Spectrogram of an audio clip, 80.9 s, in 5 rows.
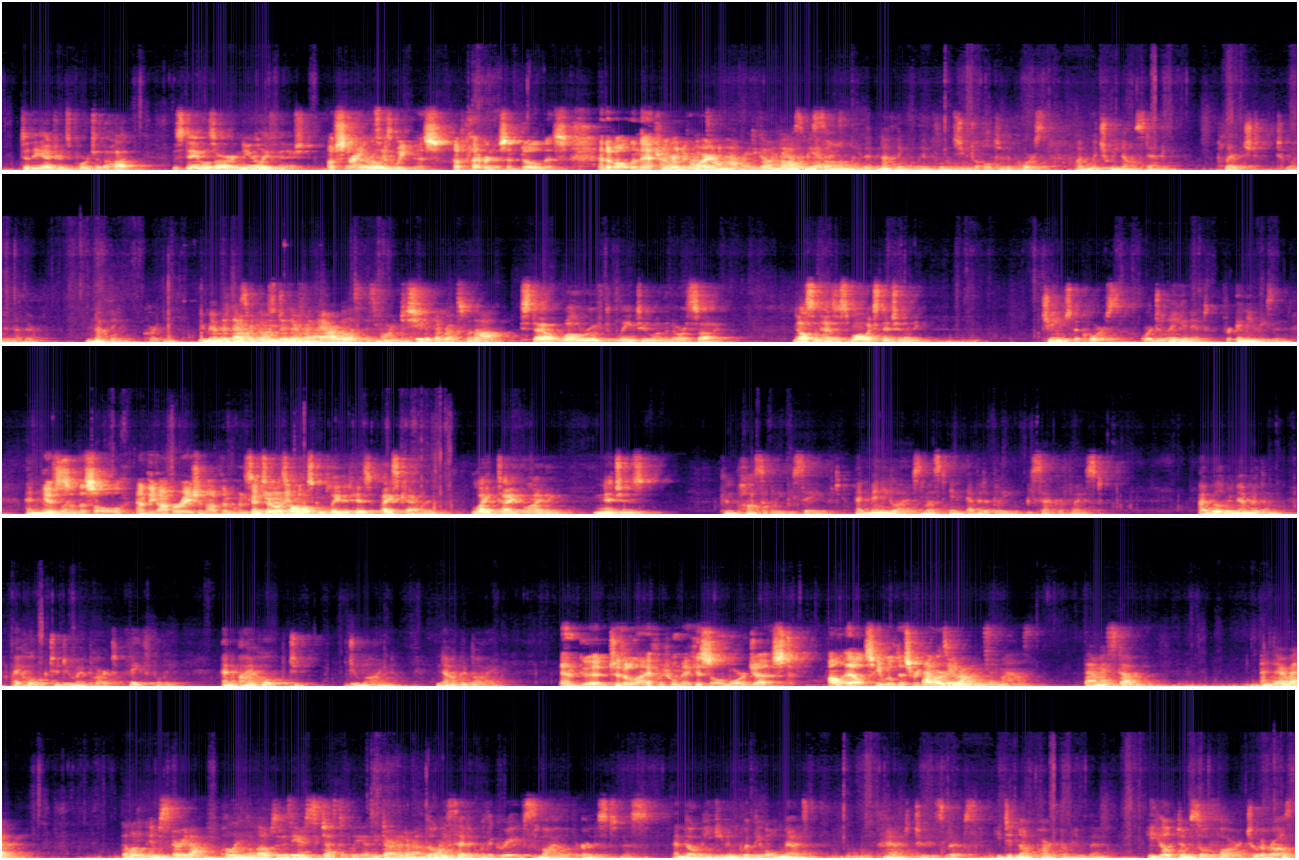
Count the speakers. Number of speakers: four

